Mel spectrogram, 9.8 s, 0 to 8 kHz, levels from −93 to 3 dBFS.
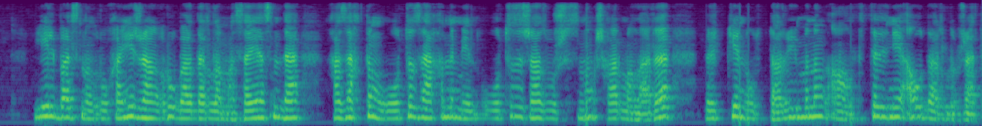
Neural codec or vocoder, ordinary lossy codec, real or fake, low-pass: vocoder, 24 kHz, 100 mel bands, Vocos; none; fake; 7.2 kHz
